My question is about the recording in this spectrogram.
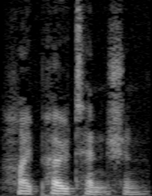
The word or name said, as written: hypotension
